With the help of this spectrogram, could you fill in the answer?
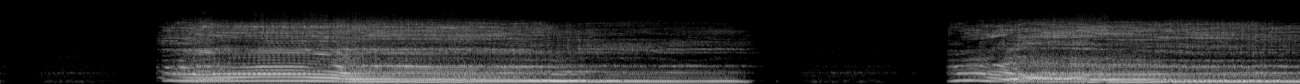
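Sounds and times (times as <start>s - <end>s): person groaning like a monster: 9.5s - 11.6s.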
